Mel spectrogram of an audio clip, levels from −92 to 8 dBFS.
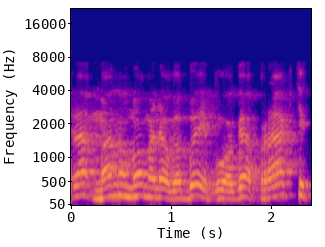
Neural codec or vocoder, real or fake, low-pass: none; real; 7.2 kHz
